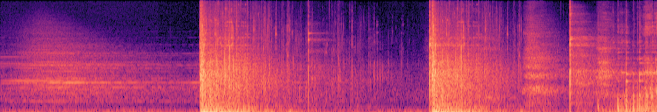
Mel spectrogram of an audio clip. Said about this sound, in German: Wir brauchen einen schweren Gegenstand, um die Wand einzuschlagen.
